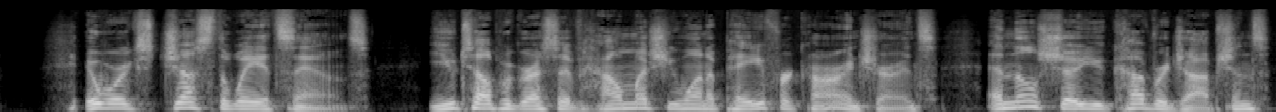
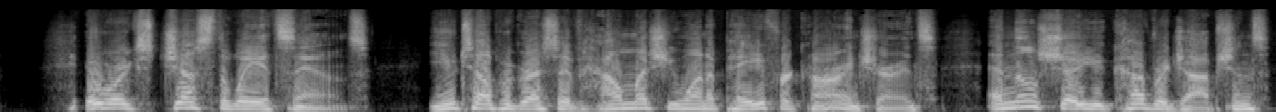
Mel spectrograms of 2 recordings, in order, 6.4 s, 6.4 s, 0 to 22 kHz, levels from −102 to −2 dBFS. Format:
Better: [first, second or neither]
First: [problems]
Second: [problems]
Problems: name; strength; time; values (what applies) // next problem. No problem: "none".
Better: first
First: none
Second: distortion; slight; 9% of the sound clipped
